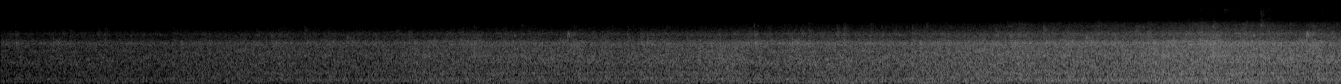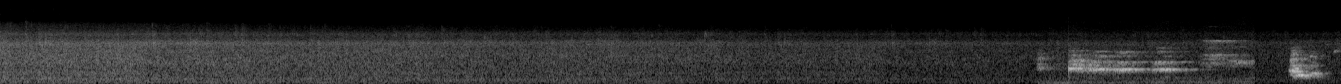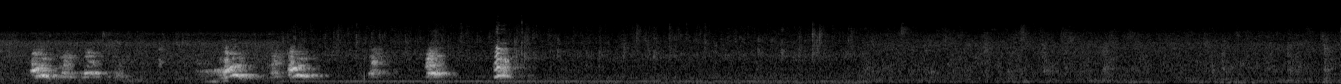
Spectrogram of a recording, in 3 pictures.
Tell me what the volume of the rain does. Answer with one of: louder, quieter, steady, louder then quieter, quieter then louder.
louder then quieter.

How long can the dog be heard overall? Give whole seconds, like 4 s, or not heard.
8 s.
